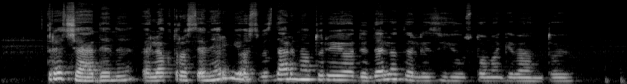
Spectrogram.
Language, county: Lithuanian, Kaunas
